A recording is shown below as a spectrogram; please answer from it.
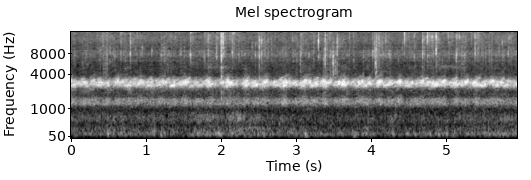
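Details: Frog chorus as a steady, dense, unbroken trill with two high bands held throughout, scattered sharp crackles over a low rumbling background.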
